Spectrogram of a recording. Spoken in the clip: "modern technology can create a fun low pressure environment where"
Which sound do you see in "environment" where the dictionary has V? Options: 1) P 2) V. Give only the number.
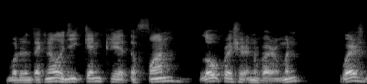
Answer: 2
